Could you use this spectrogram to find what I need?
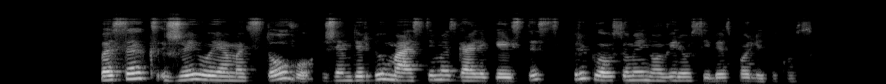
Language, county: Lithuanian, Marijampolė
